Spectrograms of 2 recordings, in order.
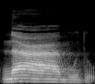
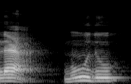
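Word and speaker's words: نعبد: sifat tawasud atau bainiah jadi diingat suara pada pengucapan huruf Ain dialirkan sebagian tidak ditahan semuanya tidak dibaca na Budu seperti huruf hamzah tapi dibaca nabudu dialirkan sebagiannya dan sebagainya lagi ditahan di makhrajnya kesalahan yang ketiga yaitu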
